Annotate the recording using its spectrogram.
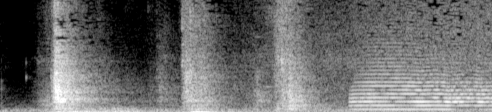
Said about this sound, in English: The door opened and in walked one of the most gorgeous dames I had ever seen.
